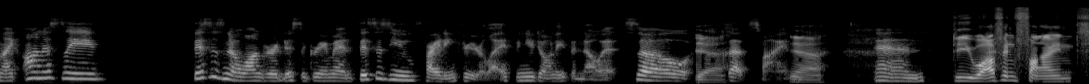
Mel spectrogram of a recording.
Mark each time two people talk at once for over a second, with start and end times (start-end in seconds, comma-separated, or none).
none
